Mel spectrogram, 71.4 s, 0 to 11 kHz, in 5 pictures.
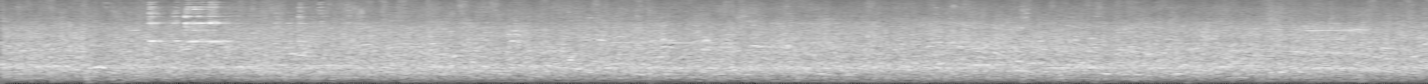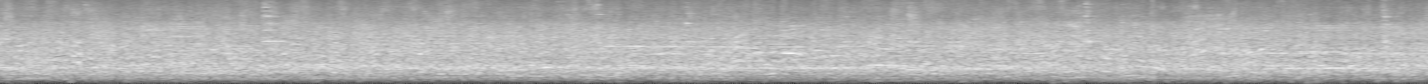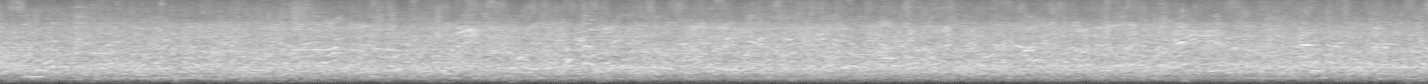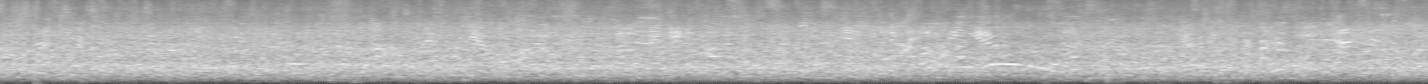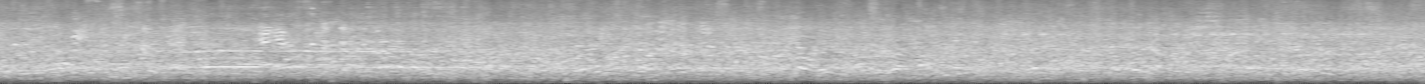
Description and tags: Beer tent in munich during the oktoberfest in the year 2000.
Recorded with a Sony DCR-PC100 Video-Camcorder.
